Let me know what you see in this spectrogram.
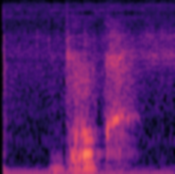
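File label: "broek", Dutch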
